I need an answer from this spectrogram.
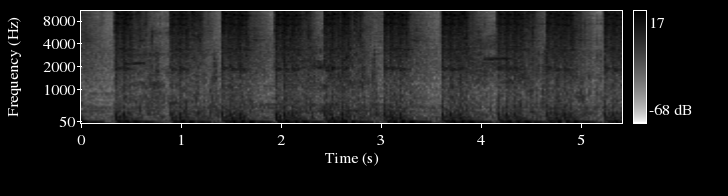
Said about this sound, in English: Это не самый точный пулемет.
